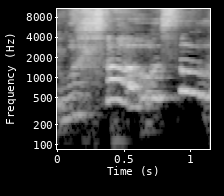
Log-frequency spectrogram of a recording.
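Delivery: high, taunting what's up; mock challenge. Retelling Susie daring the woman, high and taunting. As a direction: squeal it out like a kid ready to fight.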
